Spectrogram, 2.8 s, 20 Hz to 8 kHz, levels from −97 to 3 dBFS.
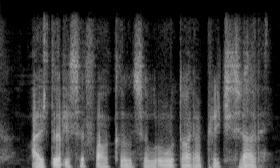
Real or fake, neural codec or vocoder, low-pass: fake; codec, 16 kHz in and 24 kHz out, 0.6 kbps, FireRedTTS-2 codec; 7.2 kHz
